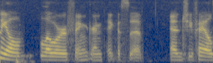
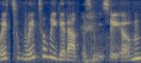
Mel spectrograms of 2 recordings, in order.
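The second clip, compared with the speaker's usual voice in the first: very playful, teasing, swooping sing-song; 4 semitones higher, 6 dB quieter than usual. Speaking in character as Tony, threatening the others: playful tone. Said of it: "it's in a very obviously playful tone".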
